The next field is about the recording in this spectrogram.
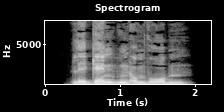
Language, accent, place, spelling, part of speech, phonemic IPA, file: German, Germany, Berlin, legendenumwoben, adjective, /leˈɡɛndn̩ʊmˌvoːbn̩/, De-legendenumwoben.ogg
- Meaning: legendary (wrapped in legends)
